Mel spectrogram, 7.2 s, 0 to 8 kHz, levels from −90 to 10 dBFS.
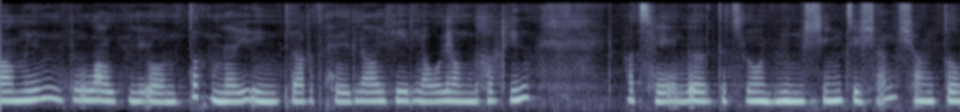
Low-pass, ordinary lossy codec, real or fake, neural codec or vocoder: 7.2 kHz; AAC, 48 kbps; fake; codec, 16 kHz, 1 kbps, FunCodec, trained on Chinese and English, 50 frames a second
